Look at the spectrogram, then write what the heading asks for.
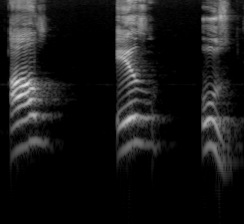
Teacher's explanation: حروف مستعلے میں سے ضا ہے، اس کو موٹا پڑھا جائے گا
